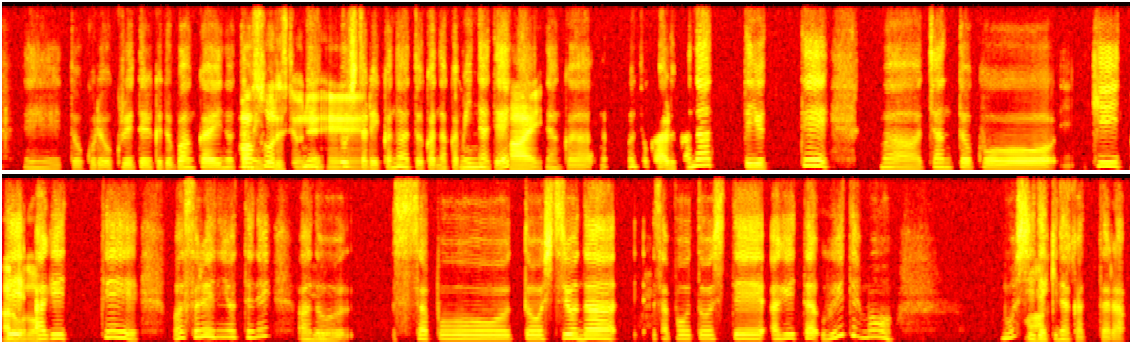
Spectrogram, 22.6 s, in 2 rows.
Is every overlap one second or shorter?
No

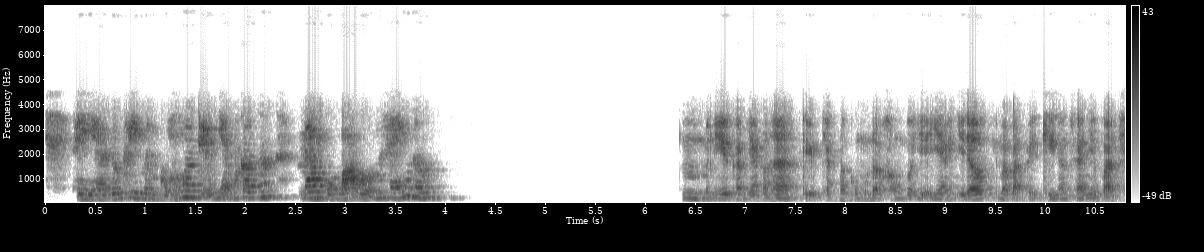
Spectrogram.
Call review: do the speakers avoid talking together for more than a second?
Yes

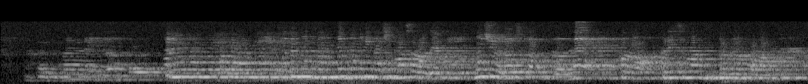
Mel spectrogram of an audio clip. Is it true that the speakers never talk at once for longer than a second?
No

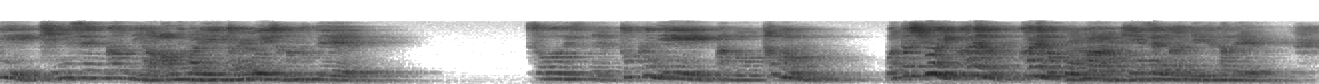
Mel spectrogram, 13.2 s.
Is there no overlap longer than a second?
No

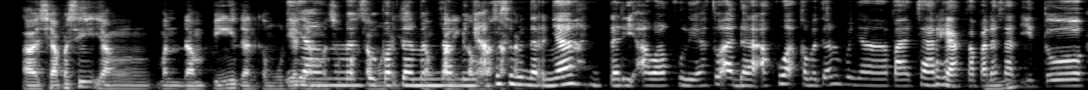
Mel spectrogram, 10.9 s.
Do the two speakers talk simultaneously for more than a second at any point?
Yes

